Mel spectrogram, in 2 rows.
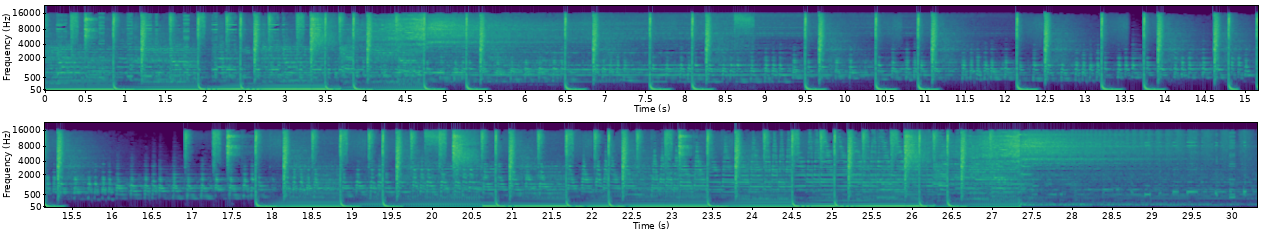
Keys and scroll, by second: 3.8 Tab, 22.9 Tab, 26.8 Tab.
